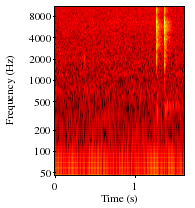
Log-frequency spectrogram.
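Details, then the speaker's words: Cambridge Audio Minx Air 100 speaker with no power, lid off on bench: two sharp rhythmic clicks over quiet hum, no lights, as the faulty switched-mode power supply cycles on and off. "Rhythmic clicking. I think you can. And interestingly enough, now there's no flashing lights or anything else."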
